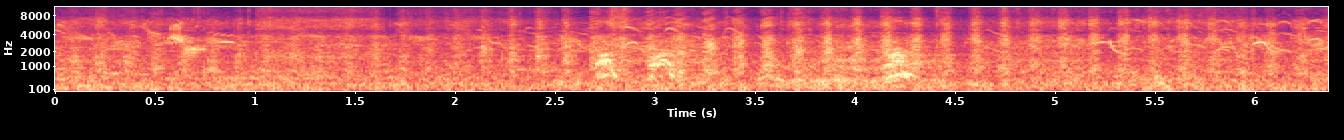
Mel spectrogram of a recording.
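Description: Birds chirping faintly, a few short scattered calls over a low steady hiss.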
